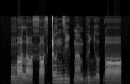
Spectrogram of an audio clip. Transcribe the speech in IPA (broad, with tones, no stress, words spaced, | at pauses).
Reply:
ŋ͡mɑ˦lɑ˨ xɑ˦x ʈɤ˦nzi˦ɓã˨ bʏ˦ʎɤ˦ɠɑ˦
